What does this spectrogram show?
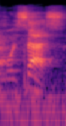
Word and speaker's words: Moises: Hey, so today I am so honored to have our guest, Moises. Is that how you guys pronounce her name, Moises? Yeah, Moises, the accents on the final syllable.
